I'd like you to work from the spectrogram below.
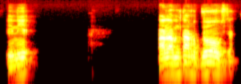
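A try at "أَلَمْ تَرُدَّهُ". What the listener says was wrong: Jangan panjang. Ya, alam tarodohu. Jadi pendeknya. Tarodohu, ya. Hu-nya man tetap lanjut.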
